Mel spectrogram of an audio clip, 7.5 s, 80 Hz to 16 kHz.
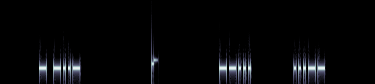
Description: Morse code, heard as a keyed tone, about 25 wpm, spaced as for 13 wpm, 700 Hz. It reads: TX 73
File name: Top 90 QSO Elements - 6x Character Spacing - 25wpm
